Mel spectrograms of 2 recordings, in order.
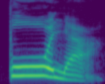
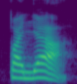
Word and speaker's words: поля: When the last syllable is stressed, it's a plural form in the nominative case. Поля. When the first syllable is stressed, поля. It's a singular form in the genitive case.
